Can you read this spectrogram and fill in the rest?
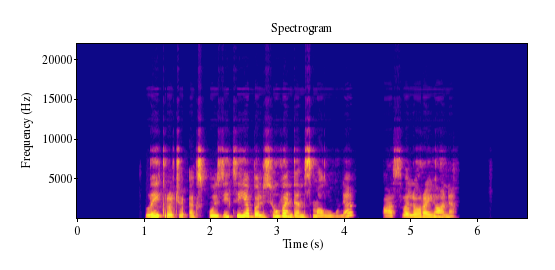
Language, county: Lithuanian, Vilnius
